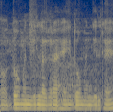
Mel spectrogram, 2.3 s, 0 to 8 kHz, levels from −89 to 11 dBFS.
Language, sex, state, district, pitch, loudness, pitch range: Hindi, male, Chhattisgarh, Bastar, 105 Hz, -18 LUFS, 105-110 Hz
